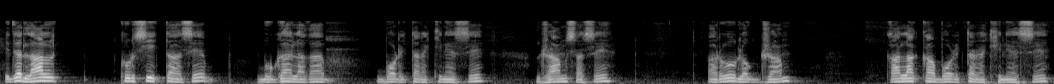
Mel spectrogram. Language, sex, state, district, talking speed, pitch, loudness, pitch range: Nagamese, male, Nagaland, Kohima, 125 wpm, 125 Hz, -20 LUFS, 110-140 Hz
